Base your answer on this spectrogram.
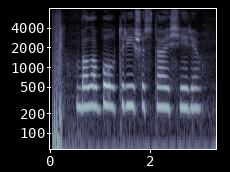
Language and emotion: Russian, neutral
